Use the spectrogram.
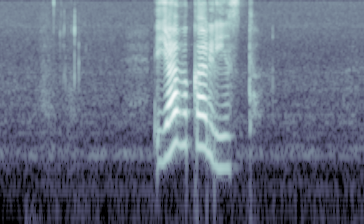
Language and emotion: Russian, neutral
